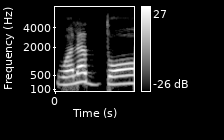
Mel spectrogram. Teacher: And over here, this is stretching the sound of da, carrying it on for about 4 to 6 seconds because of the maddul kabir, and then joining it onto the lam with the ya madda.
